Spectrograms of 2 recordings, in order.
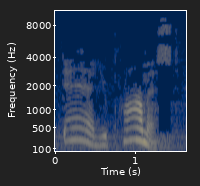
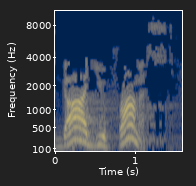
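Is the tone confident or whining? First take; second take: whining; confident. First: It is said in a whining tone. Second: It is said as a confident shout.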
